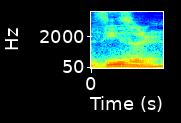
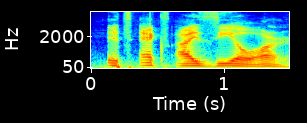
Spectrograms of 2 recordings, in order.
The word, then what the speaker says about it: Xizor: Oh, I just said Zizor. Nope, the Z doesn't work. Yeah, it's Xizor. Look it up.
